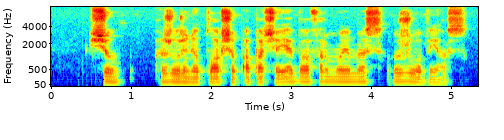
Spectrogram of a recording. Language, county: Lithuanian, Alytus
